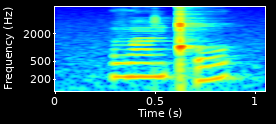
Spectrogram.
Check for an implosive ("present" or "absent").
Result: absent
